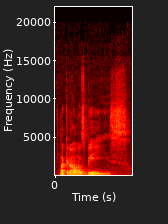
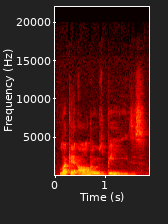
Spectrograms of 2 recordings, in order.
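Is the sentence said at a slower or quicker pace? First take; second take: quicker; slower. First: The sentence is said at a quicker pace. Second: The sentence is said at a slower pace.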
